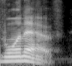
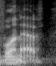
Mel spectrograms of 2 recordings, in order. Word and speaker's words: Denis Villeneuve: on Jeremy stream and he corrected me it is a de Neve one of Villeneuve I don't pronounce it a correct every time but it's Nev not Nev I don't know why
